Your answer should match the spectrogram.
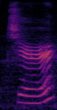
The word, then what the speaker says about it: chi: it a little slowly it's called jur which is spelled c-h-i sure yah yah is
